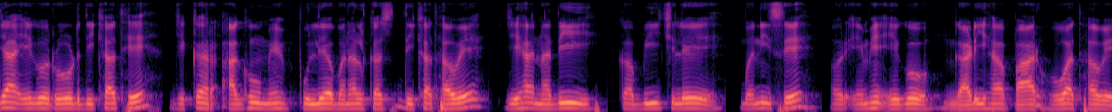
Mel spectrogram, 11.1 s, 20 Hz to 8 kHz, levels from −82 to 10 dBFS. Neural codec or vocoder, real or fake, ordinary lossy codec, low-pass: none; real; none; 7.2 kHz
